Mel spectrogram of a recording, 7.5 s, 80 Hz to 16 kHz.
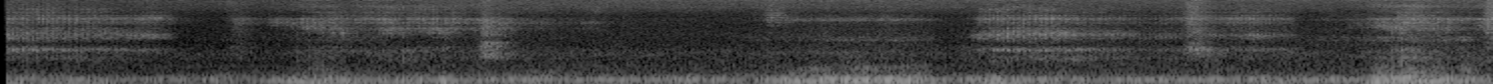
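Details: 16-week-old puppy snoring loudly while asleep beside another dog: low, rumbling snores rising and falling with each breath, a few louder snorts; ordinary snoring.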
